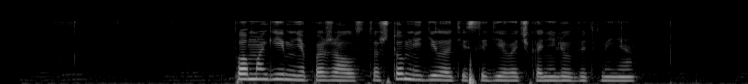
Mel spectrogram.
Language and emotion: Russian, sad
